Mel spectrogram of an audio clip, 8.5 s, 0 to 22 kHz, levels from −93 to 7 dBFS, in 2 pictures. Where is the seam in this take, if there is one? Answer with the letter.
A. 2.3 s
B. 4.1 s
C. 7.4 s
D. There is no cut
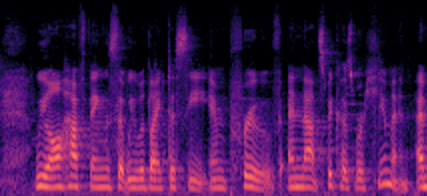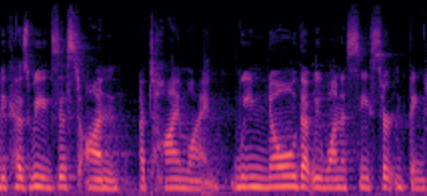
B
